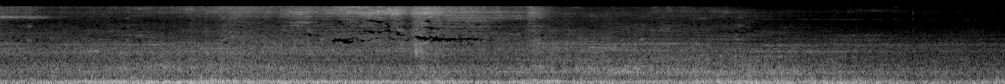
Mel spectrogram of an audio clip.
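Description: Norfolk Southern intermodal freight cars loaded with trailers rolling past on the rails: a steady low rumble of steel wheels with a high hiss over it, fading over the last few seconds as the end of the train goes by.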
